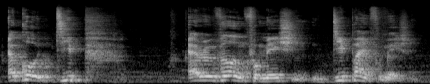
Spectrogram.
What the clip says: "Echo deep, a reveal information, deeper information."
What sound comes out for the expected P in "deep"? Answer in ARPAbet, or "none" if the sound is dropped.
P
